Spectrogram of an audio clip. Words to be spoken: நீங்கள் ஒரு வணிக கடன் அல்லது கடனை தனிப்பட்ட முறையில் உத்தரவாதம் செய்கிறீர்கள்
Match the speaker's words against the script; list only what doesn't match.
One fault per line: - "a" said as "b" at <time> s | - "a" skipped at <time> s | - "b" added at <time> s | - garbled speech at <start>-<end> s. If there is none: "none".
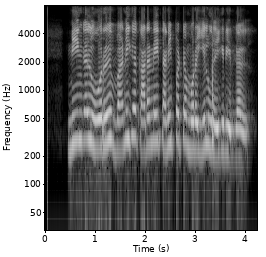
- "கடன் அல்லது" skipped at 1.8 s
- "உத்தரவாதம்" skipped at 3.3 s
